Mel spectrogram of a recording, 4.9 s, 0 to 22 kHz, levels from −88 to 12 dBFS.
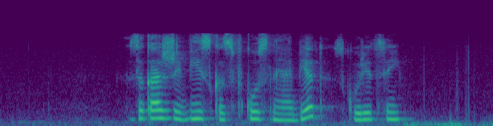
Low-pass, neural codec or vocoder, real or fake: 7.2 kHz; none; real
